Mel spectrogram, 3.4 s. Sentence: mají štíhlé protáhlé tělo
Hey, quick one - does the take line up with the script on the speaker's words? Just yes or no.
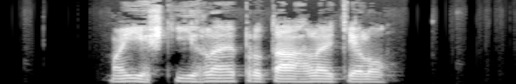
yes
